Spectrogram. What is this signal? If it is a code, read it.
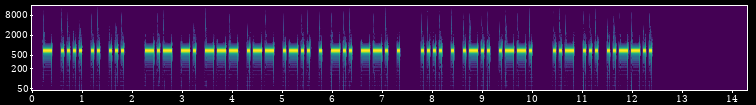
Morse code, heard as a keyed tone, about 20 wpm, 700 Hz. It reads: THIS KNOWLEDGE HELP US?
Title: Sentences from Top 1000 Words - Review Part 3 - 20wpm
